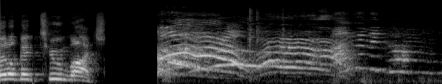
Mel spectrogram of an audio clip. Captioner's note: screaming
